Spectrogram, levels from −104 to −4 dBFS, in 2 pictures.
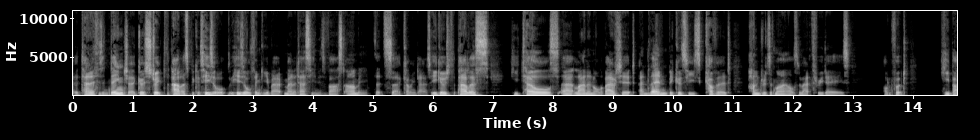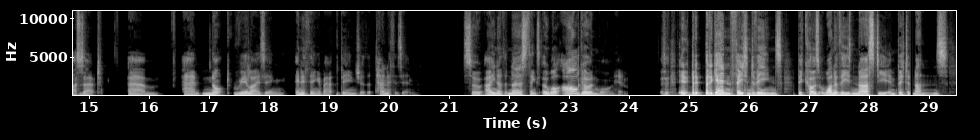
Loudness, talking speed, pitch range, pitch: -27 LUFS, 185 wpm, 100-130 Hz, 115 Hz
